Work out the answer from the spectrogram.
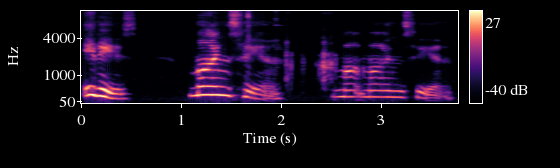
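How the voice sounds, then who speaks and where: A woman's voice: on the high side, animated. A woman, co-hosting a live stream of oracle card readings and chatting in a playful, teasing way. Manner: teasing, playful and quick to laugh. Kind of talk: casual chat on a live stream.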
